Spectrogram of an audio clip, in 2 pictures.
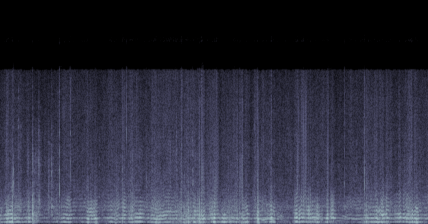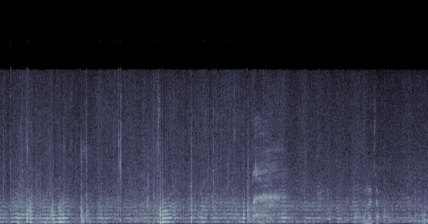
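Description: Many honeybees buzzing close around an opened hive, a steady drone whose pitch wavers. Scattered clicks and scrapes of a metal hive tool prying at the wooden hive box and frames, with a brief squeak near the end.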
